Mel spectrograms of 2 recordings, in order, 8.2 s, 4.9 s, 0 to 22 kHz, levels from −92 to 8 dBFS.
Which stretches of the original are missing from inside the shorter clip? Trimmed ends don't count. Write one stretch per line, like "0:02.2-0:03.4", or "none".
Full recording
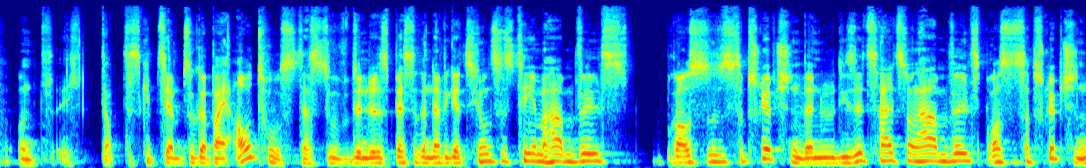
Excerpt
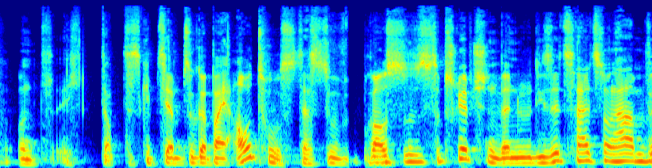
0:02.6-0:04.9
